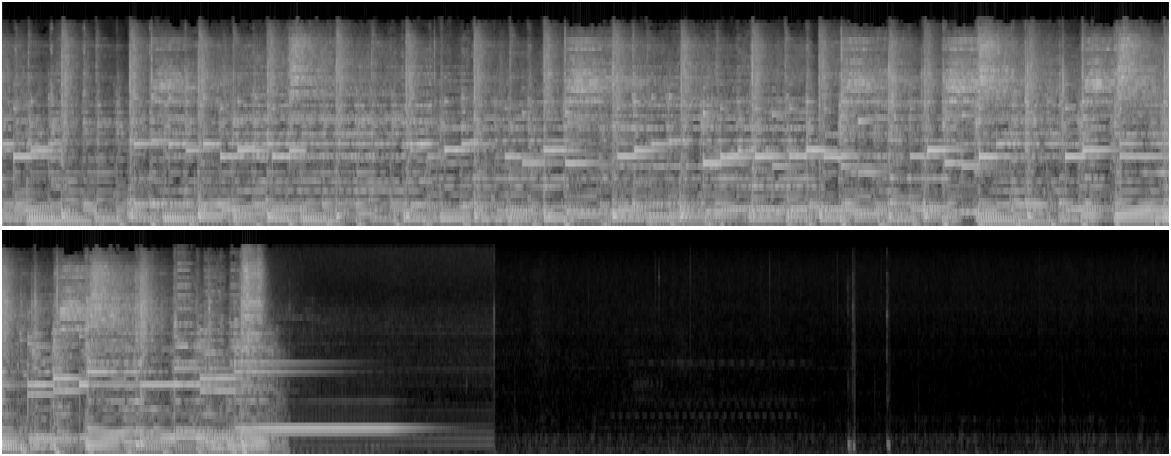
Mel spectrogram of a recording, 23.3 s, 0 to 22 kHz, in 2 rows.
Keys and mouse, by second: 0.2 shift+d, 0.9 z, 1.5 click, 1.9 p, 2.2 click, 3.0 Tab, 3.6 click, 6.2 click, 10.8 click, 12.7 click, 14.7 click, 16.2 click, 18.9 click, 20.9 click, 23.1 middle click.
